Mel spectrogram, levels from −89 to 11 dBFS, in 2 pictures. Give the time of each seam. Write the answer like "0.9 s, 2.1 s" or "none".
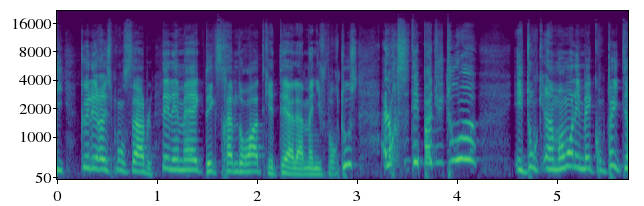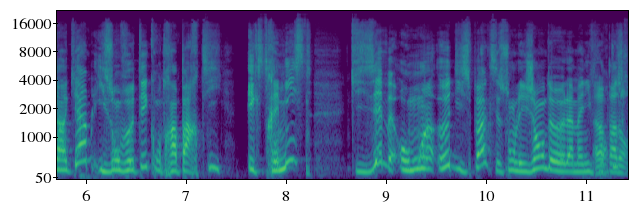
1.1 s, 1.5 s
